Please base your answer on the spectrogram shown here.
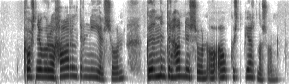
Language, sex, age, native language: Icelandic, male, 11, Icelandic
